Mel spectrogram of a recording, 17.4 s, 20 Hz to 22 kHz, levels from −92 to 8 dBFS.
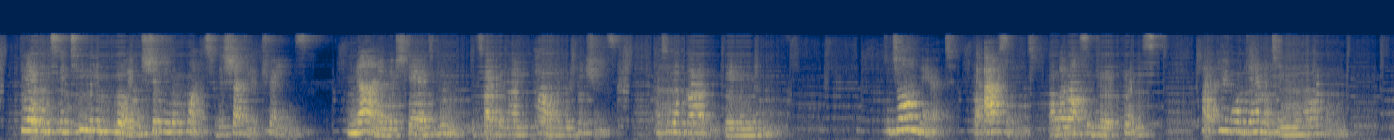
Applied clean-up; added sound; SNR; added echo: neural separator model SepFormer DNS4.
